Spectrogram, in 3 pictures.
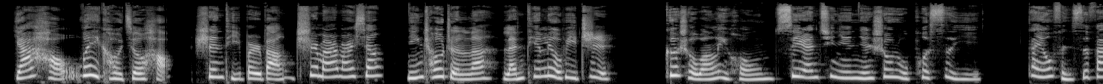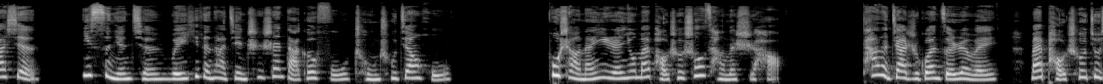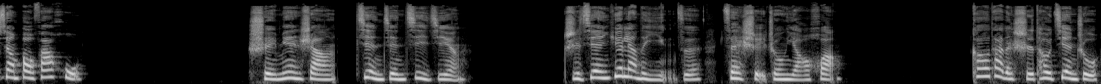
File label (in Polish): Chinski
